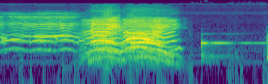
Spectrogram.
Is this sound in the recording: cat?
no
